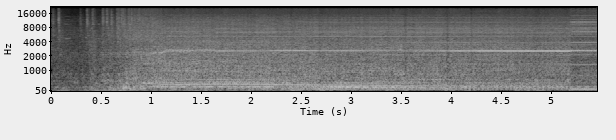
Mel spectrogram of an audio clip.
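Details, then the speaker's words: 1965 El Camino revived after years sitting, running well after new fuel pump: loud steady ear-piercing screech holds pitch over the engine, not fixed by the pump; source unknown, owners wonder timing or distributor. "What is that? I don't know, brother. It runs really good though. Say it's running. Oh man. Jesus. That's ear piercing."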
